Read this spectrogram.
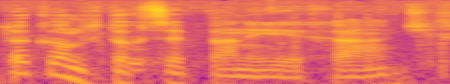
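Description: A man's voice: sits low, big pitch swings, slow, very noisy, heavily acted. A man playing a surly, stolid village sleigh driver in a radio drama, terse and grudging.

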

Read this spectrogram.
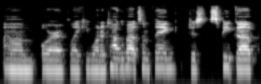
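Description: Woman, 30s, from Colorado, lowish voice, soft-spoken, hesitant, lots of fillers, casual artist talk, video call mic. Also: little pitch movement, moderate pace. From Colorado, USA. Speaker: guest artist speaking to a class. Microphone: video call computer mic.

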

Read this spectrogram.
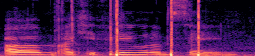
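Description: Croaky teen girl playing a block game. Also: a little high, fairly even intonation, fairly quick, poor audio. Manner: chatty and easily distracted, exclaiming at finds. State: croaky voice from a cold. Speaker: gaming video host. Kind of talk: casual game commentary. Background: faint game music.

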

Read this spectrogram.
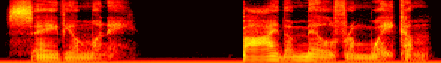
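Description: Man voicing a proud, slow-spoken ailing father. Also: a little high, bright, forceful tone, dry recording, studio quality. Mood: weak, dying. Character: Mister Tulliver, proud hot-tempered father, ailing and weak. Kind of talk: audiobook character dialogue.

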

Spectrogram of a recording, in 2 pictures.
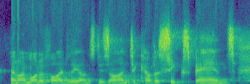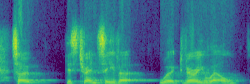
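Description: An Australian man in his sixties narrating a slide presentation in a measured, explanatory way. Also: fairly low pitch, mellow, dull audio. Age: 60s. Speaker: amateur radio presenter.

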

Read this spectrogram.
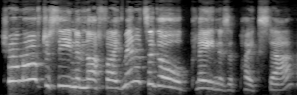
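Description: An actress with an Irish accent playing an excitable Dublin pub drinker, read over a video call. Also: female voice, sits high, moderate pace. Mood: astonished. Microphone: video call webcam.

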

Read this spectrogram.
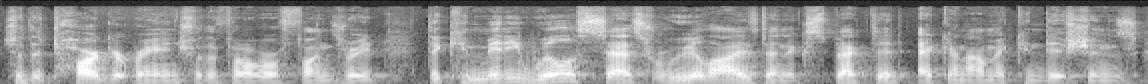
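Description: A man's voice: mid-range voice, a little fast, darkish tone. A young American man working as a news host, interviewing guests in a broadcast financial style in a TV studio. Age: young adult. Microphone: lapel mic.

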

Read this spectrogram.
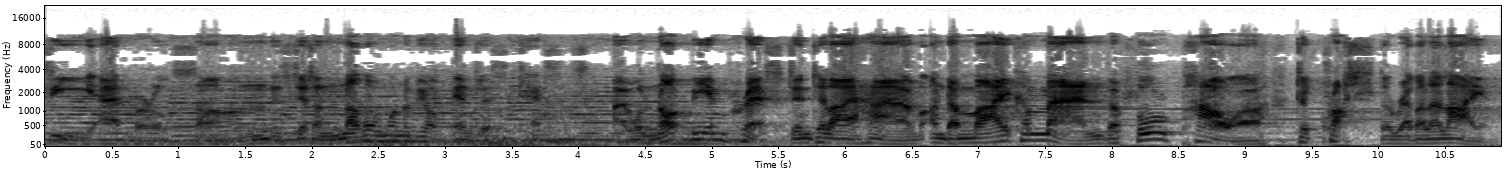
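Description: A menacing dark lord in a game cutscene. His voice is extremely low with a gravelly creak. He commands coldly and imperiously. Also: very animated, moderate pace, few pauses. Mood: stern impatience. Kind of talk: video game cutscene acting. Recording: loud music behind the voice.

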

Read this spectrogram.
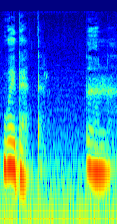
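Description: A young woman playing a gentle, melancholy Victorian vampire doctor in a breathy, soothing ASMR whisper, close to the microphone. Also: on the low side, steady tone, heavily acted. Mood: gentle, reassuring. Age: young adult. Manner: slow, soothing, hushed. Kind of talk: soft-spoken ASMR medical roleplay.

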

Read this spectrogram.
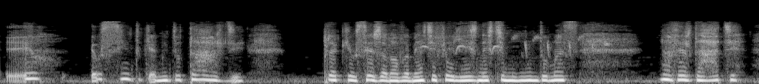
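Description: Woman as a gentle Roman noblewoman, muffled sound. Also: mid-range voice. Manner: tender, hesitant, reflective. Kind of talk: radio drama acting. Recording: dull sound, clear background noise.

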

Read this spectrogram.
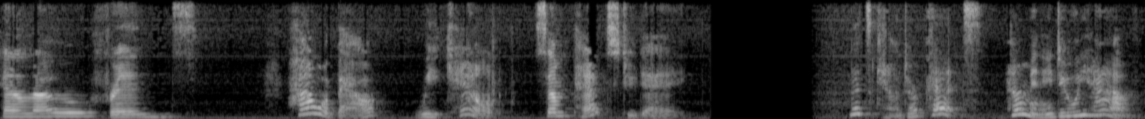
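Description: An older woman hosts a storytime for young children with rhymes and counting. She speaks very slowly in a sing-song, repetitive way, with pitch that moves up and down a lot. There is some background noise behind her. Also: wildly swooping pitch. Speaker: children's librarian, storytime host. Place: small indoor room with whiteboard.

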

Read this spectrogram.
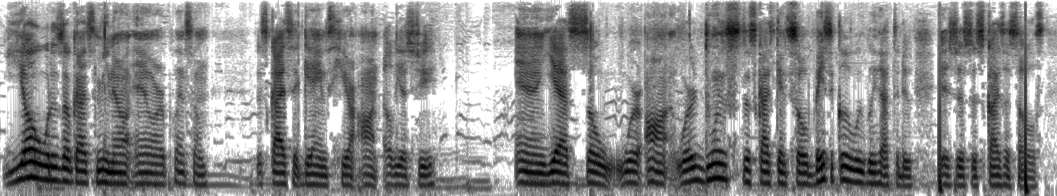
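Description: A teenage boy with a deep voice giving casual gameplay commentary as channel host, rambling with many fillers and restarts. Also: normal speed, fairly bright tone, a little hiss or hum.

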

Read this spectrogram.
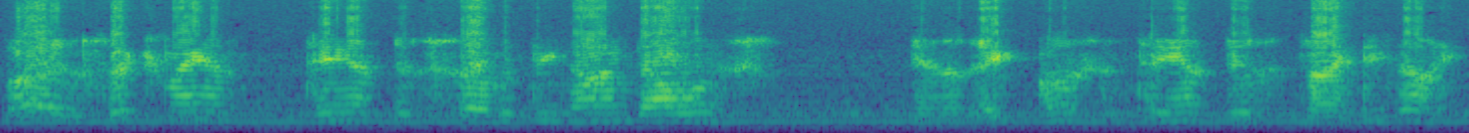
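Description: A man's voice: fairly high pitch, unhurried. A man working in a store, taking a customer's phone call in a curt, matter-of-fact way. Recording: distant noisy speakerphone line.

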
